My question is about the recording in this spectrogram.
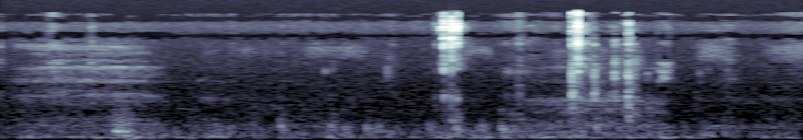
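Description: Faint handling noise of the levers being lifted out of an old mortise sash lock: light metallic clicks and scrapes, with two sharper clicks in the second half.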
